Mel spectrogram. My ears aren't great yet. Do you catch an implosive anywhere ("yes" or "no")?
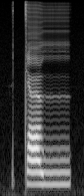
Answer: no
